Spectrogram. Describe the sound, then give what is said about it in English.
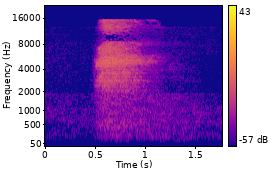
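A single deep breath drawn during a guided relaxation exercise: a loud, airy hiss that swells suddenly, then tapers into a softer breathy tail, with no talk over it. “And inhale deeply.”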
